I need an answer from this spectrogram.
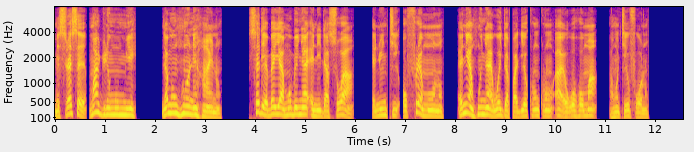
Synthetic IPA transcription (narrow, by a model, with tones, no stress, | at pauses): mɪ̃˨sɾɛ˦sɛ˨mʊ̃˦a˦d͡ʑᶣɪ˨ɾɪ̃˦mʊ̃˦m̩˦mĩ˦e˦ | nã˦mʊ̃˦ŋ˦ɦũ˦nʊ̃˦nɪ̃˦ɦã˨ɲ˨nʊ̃˨ | sɛ˦dɪ˨ɛ˨bɛ˦jɛ˦a˨mʊ̃˦bɛ˦ɲã˦ʔæ˨nĩ˨da˨sʊ˦a˨ | ɛ˨nʊ̃˦n̩˦tʰi˦ʔɔ˨fɾɛ˦˨mʊ̃˦nʊ̃˦ | ɛ˦nĩ˦a˨hʊ̃˦ɲã˦ɛ˨wɔ˦æ˦d͡ʑa˨pʰa˨dɪ˦ɛ˦kʰʊ˦ʊ̃˦ŋ˦kʰʊ˦ʊ̃˦ʔa̰˨ɛ˨wɔ˦ɦɔ˦mã˦ | a̰˨hʊ̃˨tʰɪ˦fʊ˨ɔ˨nʊ̰̃˨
